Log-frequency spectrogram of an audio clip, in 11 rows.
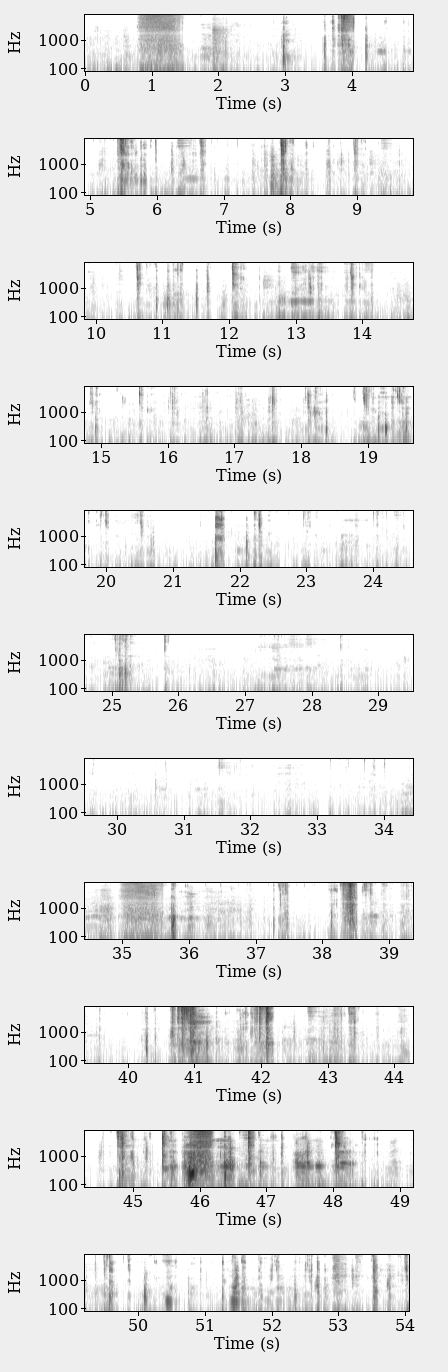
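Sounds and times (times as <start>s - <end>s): person chewing noodles: 2.9s - 14.2s, 14.8s - 20.7s, 21.6s - 25.9s, 35.0s - 48.8s, 49.4s - 54.0s
slurp of noodles: 45.5s - 46.4s.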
